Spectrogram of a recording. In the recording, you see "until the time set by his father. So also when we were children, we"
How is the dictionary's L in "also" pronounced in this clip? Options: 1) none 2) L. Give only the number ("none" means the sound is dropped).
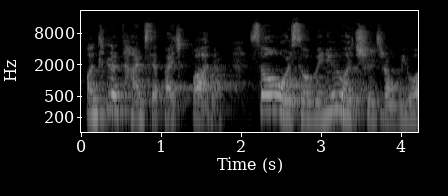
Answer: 2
